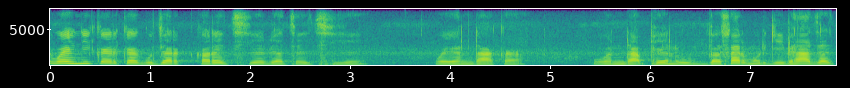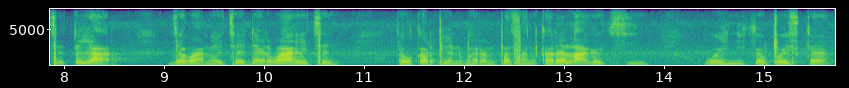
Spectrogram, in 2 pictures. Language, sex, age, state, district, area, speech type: Maithili, female, 60+, Bihar, Madhepura, urban, spontaneous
